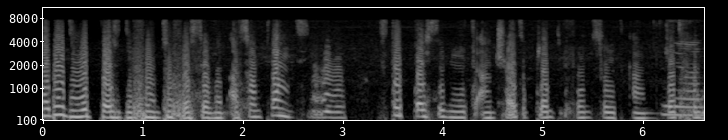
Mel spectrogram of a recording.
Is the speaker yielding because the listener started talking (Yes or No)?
No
